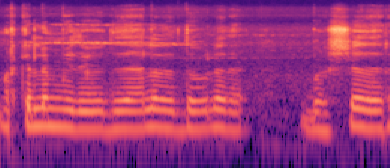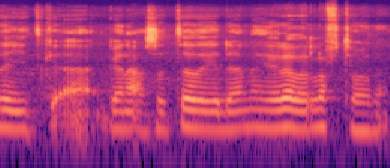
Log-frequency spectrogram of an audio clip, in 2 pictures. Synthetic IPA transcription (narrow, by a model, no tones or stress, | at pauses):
mɐrkʰɐlɐmɪðɔwɔd̪ɐðaːlɐðɐd̪ɔwlɐðɐ | bʊlʃɐðɐrɛjɪd̪kʰɐ̰ʔɐ̰hɡɐnɑ̰ʕsɐt̪ʰɐðɐiːɐɖɐnɪjɐɾɐðɐlɐft̪ʰɔːðɐ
